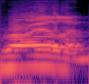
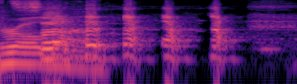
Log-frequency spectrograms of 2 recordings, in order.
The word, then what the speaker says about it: Roldan: Oh, I pronounced him Royland. That's why. Yeah, it's Roldan.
